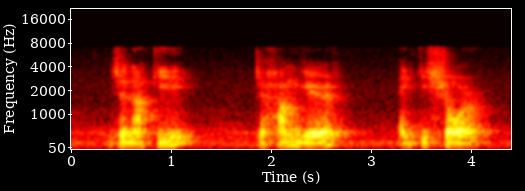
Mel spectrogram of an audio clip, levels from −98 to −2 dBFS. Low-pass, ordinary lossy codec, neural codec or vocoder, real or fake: 7.2 kHz; none; none; real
